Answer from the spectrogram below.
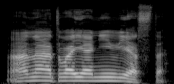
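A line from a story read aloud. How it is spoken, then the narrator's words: Grumbling. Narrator (Russian): проворчала миссис Хиглер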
